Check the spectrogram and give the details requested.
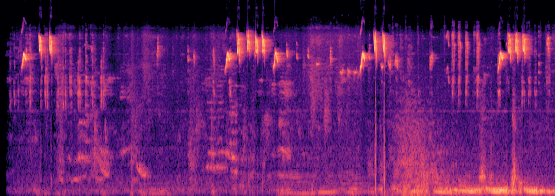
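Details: Van Hasselt's sunbird, known locally as kolibri ninja, in a training recording meant to make a kept bird sing actively: bursts of very high, thin chirps and twittering notes in clusters, with pauses between, and low rumbling background noise.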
